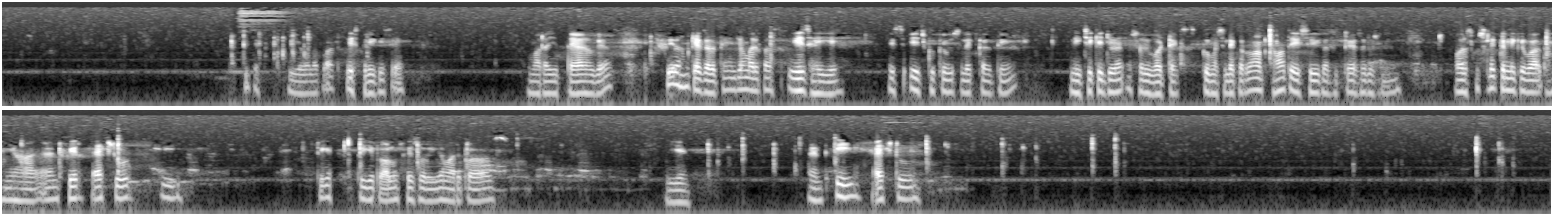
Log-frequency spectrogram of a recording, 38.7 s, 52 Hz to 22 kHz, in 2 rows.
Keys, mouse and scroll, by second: 1.9 click, 2.9 click, 3.4 ctrl+space, 3.6 ctrl+space, 3.9 click, 4.2 scroll down 5, 5.0 middle click, 6.2 middle click, 6.2-6.6 scroll up 1, 7.4 middle click, 7.4-8.0 scroll up 3, 8.0 middle click, 8.4 shift+middle click, 8.4 shift+scroll up 1, 8.8 middle click, 9.6 alt+click, 11.8 ctrl+shift+right click, 14.8 scroll up 1, 15.8 2, 17.4-17.8 scroll down 2, 18.8 ctrl+space, 19.3 ctrl+space, 19.8 shift+middle click, 20.8 e, 24.0 ctrl+z, 24.5 ctrl+space, 25.1 middle click, 25.7-26.3 scroll up 6, 26.8 shift+click, 28.3 ctrl+space, 28.9 shift+middle click, 30.1 click, 30.1 3, 30.9 ctrl+z, 32.0 ctrl+z, 33.3 e, 34.5 click, 36.2 shift+middle click, 36.2 shift+scroll up 1.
